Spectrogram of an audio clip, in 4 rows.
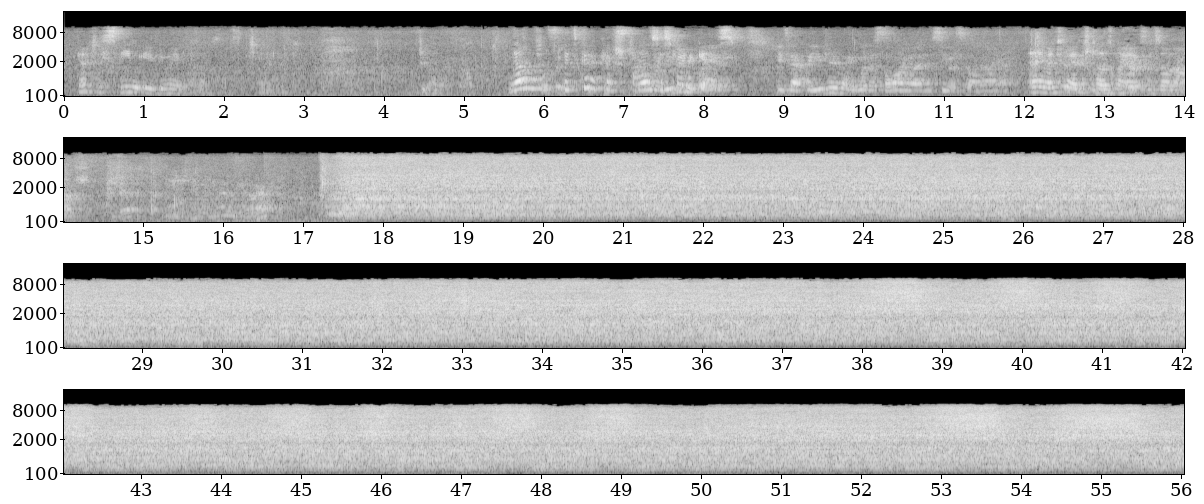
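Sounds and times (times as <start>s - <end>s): hair dryer blowing: 17.2s - 56.0s.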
